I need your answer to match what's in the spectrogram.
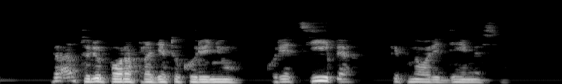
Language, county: Lithuanian, Vilnius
